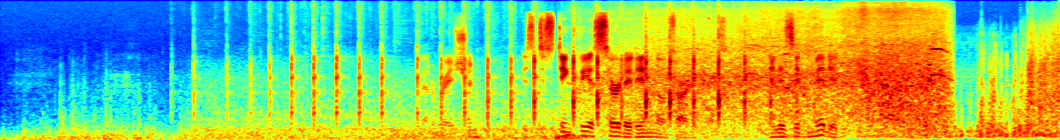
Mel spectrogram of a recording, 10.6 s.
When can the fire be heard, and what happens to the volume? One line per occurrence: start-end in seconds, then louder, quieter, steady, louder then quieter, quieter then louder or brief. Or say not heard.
not heard.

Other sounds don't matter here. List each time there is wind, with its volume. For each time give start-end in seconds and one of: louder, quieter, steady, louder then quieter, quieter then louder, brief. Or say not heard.
0.0-10.5 louder.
